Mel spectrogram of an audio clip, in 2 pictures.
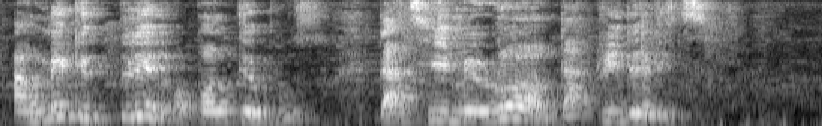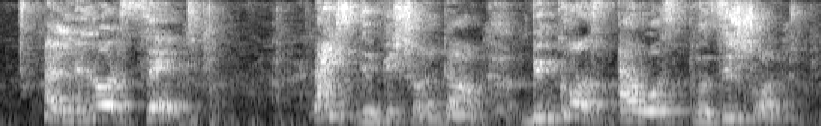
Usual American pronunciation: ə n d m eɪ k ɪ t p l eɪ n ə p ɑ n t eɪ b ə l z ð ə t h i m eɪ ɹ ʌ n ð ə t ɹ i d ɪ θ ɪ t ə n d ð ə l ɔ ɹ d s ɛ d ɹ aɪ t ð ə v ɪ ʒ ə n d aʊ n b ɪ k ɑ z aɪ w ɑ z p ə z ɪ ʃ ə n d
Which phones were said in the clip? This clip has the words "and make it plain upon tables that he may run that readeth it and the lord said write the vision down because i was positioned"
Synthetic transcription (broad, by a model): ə n m eɪ k ɪ t p l eɪ n ə p ɑ n t eɪ b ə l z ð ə t h i m eɪ ɹ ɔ n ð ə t ɹ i d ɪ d ɪ t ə n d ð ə l ɔ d s ɛ d l aɪ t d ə v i ʃ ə n d aʊ n b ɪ k ɑ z aɪ w ɑ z p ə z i ʃ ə n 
